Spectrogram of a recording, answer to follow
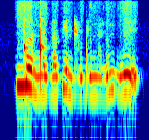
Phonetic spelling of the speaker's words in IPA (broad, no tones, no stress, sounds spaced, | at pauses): ŋ͡ǃ ɜ ŋ͡ǃ ɛ l d a l pʲ ɛ n d͡ʒ o̤ l d e̤ l n z ɛ̤ l ŋ o̤ w e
